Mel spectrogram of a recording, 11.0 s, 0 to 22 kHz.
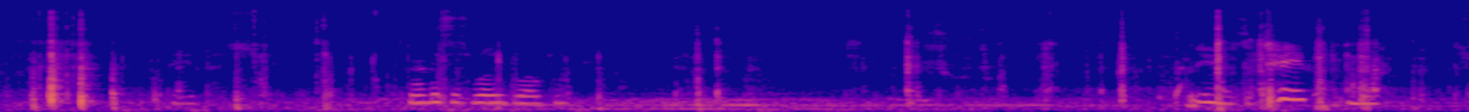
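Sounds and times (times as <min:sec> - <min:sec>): plastic clicks and knocks: 0:00.2 - 0:02.9, 0:07.8 - 0:10.7.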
